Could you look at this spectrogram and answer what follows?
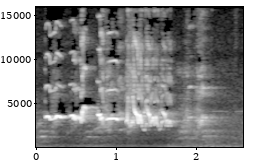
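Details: Oriental magpie-robin used as a master bird for training others: a brief run of sustained high whistles sliding into a harsh, rich warble.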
